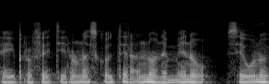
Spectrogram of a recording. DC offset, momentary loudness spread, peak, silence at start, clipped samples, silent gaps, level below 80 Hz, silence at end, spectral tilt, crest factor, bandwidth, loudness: under 0.1%; 5 LU; -8 dBFS; 0 s; under 0.1%; none; -36 dBFS; 0 s; -7.5 dB/octave; 16 dB; 7.8 kHz; -25 LUFS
